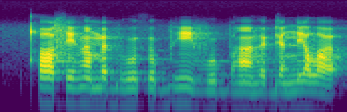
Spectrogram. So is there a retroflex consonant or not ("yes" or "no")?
no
